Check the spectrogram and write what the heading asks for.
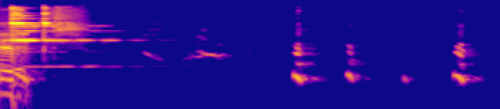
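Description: A small handbell rung once more, its ring dying away within the first second as a spoken word ends. Then a woman giggles in short, evenly spaced bursts.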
